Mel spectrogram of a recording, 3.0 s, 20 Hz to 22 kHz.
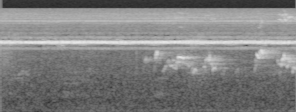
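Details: Red-whiskered bulbul during trapping at Chua Huong, 22 June 2016, with a few fluid, gurgling warbled phrases in the second half, over a persistent high insect whine.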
